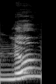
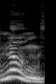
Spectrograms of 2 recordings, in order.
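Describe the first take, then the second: First: The syllable is said on a high tone. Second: The syllable is said on a falling tone. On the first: "อ่านหนึ่งนะเสียงตีนะ" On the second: "อ่านหนึ่งเสียงโทปกตินะครับ"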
